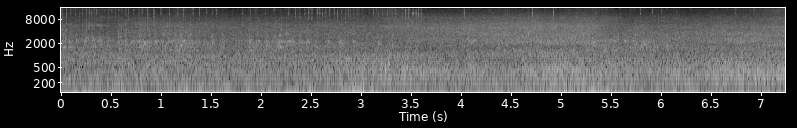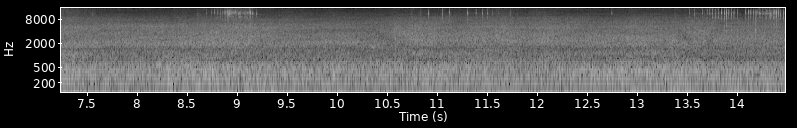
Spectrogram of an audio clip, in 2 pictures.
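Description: Water rushes steadily over a nearby dam.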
